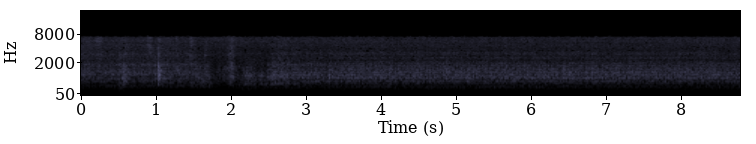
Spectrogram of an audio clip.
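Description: A few light clicks and knocks, then a steady whirring hiss from a small hand-held electric blower, starting about two and a half seconds in.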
